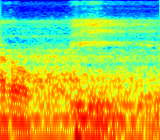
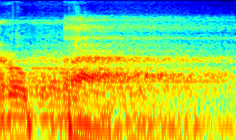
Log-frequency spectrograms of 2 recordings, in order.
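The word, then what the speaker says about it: رَبِّ: Ini meskipun harokati di atas, karena di bawahnya tasdid bacanya Robbi, ya. Sekarang karena banyak pakai komputer itu mesti begitu. Dan tidak ngerti kadang-kadang orang bacanya Robba.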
